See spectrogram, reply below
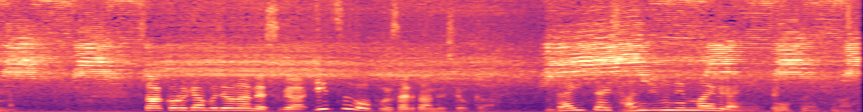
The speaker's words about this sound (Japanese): もう当然ながら今これ、 まあ、キャンプ場でお話をお伺いしてるんですけど、 セミ鳴いてますからセミなんかも取り放題ですよね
